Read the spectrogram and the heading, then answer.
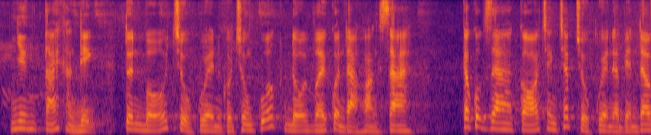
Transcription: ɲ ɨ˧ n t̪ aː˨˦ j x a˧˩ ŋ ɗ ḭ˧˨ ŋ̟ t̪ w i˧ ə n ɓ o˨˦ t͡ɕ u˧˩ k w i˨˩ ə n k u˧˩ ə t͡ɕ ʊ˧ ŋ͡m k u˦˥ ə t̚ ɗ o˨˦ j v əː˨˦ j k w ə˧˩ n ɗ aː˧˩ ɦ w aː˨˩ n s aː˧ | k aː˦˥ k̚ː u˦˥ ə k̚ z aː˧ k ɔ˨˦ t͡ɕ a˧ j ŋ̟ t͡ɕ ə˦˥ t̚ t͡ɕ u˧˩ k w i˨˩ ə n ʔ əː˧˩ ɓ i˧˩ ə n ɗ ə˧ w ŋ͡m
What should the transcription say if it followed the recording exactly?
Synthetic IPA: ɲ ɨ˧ ŋ t̪ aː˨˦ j x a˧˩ ŋ ɗ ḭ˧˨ ŋ̟ t̪ w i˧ ə n ɓ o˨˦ t͡ɕ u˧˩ k w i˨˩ ə n k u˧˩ ə t͡ɕ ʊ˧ ŋ͡m k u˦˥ ə k̚ ɗ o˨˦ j v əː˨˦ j k w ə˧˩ n ɗ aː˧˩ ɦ w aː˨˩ ŋ s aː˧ | k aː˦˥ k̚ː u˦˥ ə k̚ z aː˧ k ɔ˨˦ t͡ɕ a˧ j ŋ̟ t͡ɕ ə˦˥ p̚ t͡ɕ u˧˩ k w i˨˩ ə n ʔ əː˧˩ ɓ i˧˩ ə n ɗ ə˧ w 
